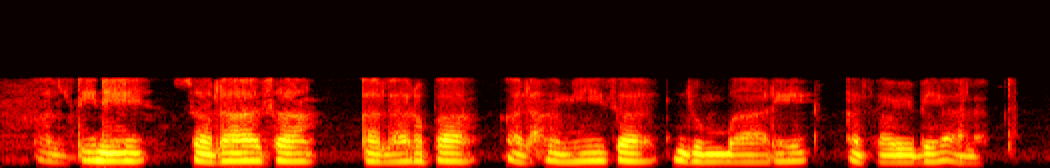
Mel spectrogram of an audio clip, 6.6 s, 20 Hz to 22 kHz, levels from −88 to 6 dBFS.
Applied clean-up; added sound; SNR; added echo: none; none; none; none.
